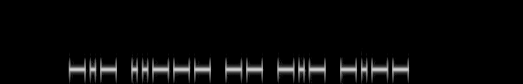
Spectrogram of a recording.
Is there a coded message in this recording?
Yes: Morse code from 0.7 to 4.1 s, heard as a keyed tone, about 23 wpm, 700 Hz. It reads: K2MKY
